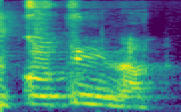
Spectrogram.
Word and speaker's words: Kotina: It's Kotina. Kotina.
